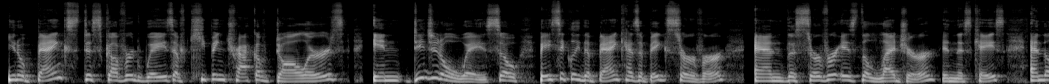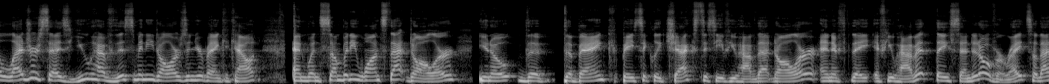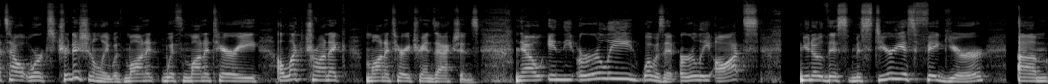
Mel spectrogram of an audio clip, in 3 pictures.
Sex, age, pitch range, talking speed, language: male, 30-49, 155-200 Hz, 195 wpm, English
